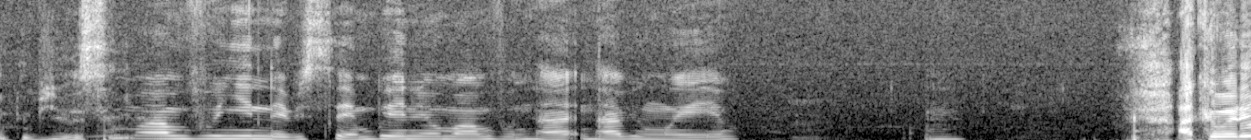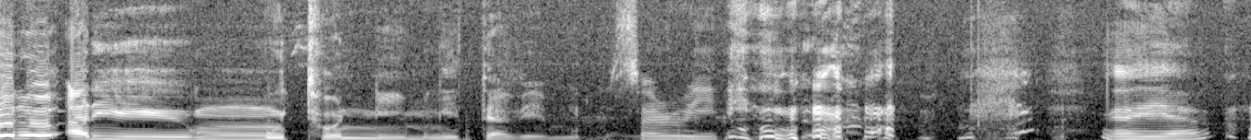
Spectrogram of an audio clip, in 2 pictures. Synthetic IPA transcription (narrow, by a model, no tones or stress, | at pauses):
iːn̥hubjoːsemaːɱvuɲine̞βiseːmbuje̞nijomaːɱvunn̥haβiŋweːjeho | akaβaɾe̞ːɾo̞ʔaɾimutʰo̞nimŋiːtaβemesɔɾi | ja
